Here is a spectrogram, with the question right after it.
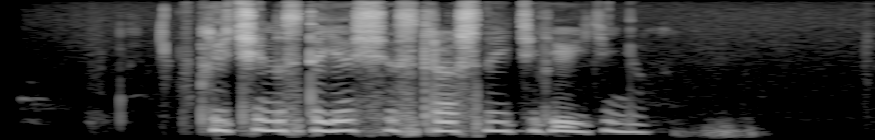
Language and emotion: Russian, neutral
